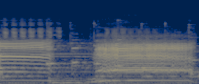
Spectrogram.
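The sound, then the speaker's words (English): Lambs bleating in spring lambing season: a couple of drawn-out, wavering bleats, the second longer and louder than the first, with no talk over them. “Now on RCD news, we're springing into lambing season.”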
